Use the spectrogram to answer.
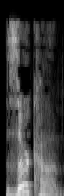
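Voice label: "zircon", British English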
